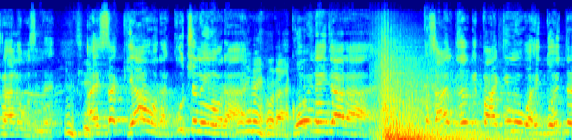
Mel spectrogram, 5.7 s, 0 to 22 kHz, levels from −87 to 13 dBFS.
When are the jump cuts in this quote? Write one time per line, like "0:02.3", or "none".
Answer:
0:03.9

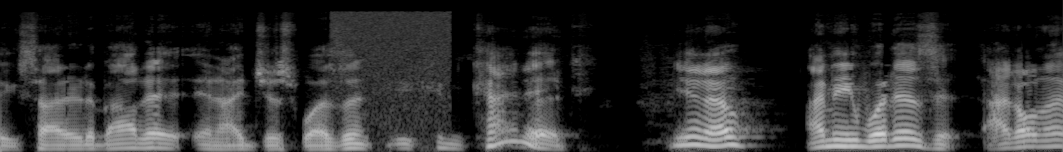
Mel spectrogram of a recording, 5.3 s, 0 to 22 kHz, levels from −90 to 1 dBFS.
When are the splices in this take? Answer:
0:01.9

